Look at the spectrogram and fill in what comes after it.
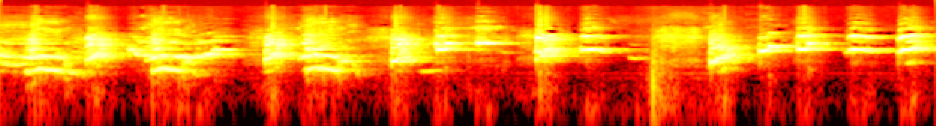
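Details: A miniature schnauzer and a beagle howl together in wavering, yodelling bursts that rise and fall, after hearing a video of the schnauzer barking.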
